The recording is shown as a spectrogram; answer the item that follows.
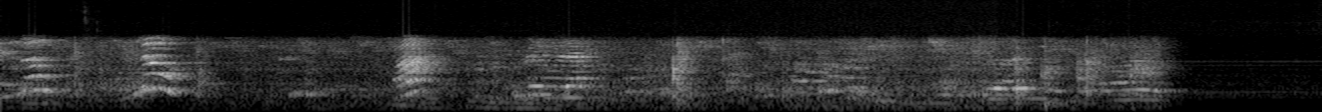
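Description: Children's voices talking and calling out, with other people's voices around them. The sound cuts off abruptly about seven seconds in.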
